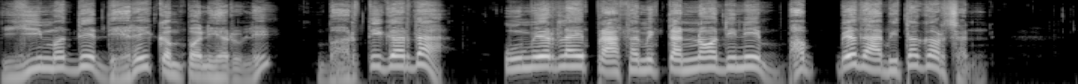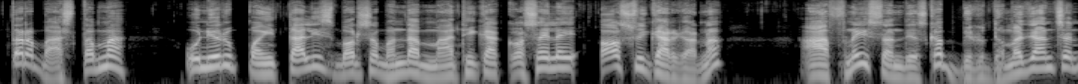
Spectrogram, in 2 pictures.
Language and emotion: Nepali, disgusted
